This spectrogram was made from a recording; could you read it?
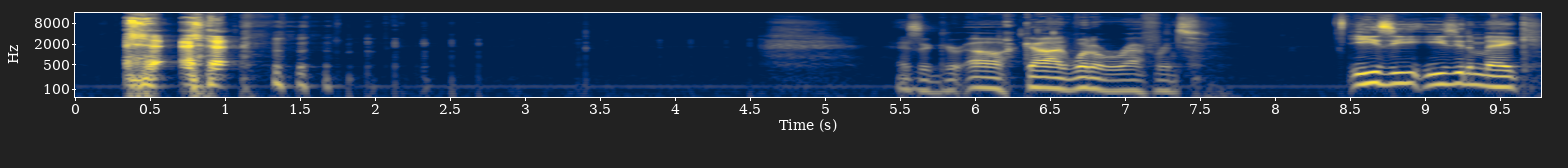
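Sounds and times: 
person clearing throat with harsh raspy bursts: 0.3s - 1.3s
speech: 0.5s - 1.6s, 5.5s - 7.6s, 8.5s - 9.7s.

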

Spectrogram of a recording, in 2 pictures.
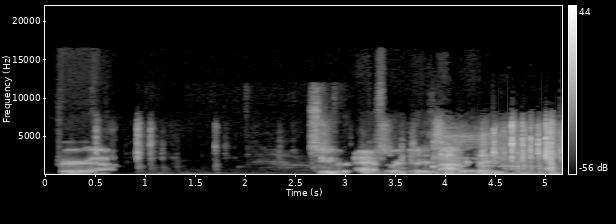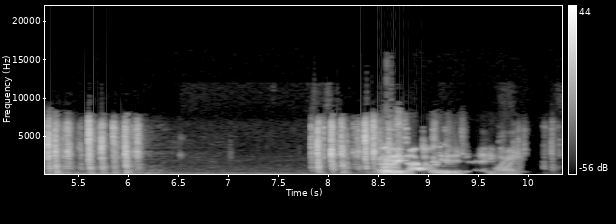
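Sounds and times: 
low steady hum: 0.0s - 10.3s
speech: 0.2s - 0.8s, 2.7s - 5.2s, 8.5s - 10.0s
rapid hard keyboard typing: 0.5s - 1.8s, 4.3s - 6.2s, 7.8s - 8.7s, 9.8s - 10.3s.

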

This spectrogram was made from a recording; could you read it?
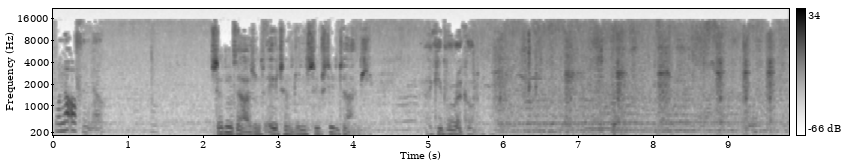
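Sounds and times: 
bee buzzing: 0.0s - 9.8s
speech: 0.1s - 1.4s, 2.1s - 4.4s, 5.0s - 6.0s.

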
